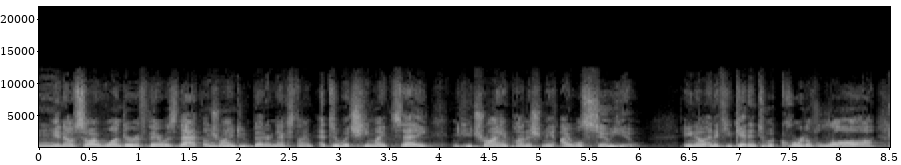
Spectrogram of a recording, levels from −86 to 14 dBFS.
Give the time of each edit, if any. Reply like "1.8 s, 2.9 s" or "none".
1.6 s, 2.7 s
